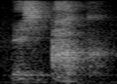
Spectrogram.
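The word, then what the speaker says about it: מָשִׁיחַ: 히브리어로 메시아는 메시악. 메시악. 발음 이거 뭐야? 그 액센트가 확실하게 메시아 이렇게 쭉 이렇게 뭐야, 쳐지는 소리가 아니라 정신이 바짝 드는 메시악.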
